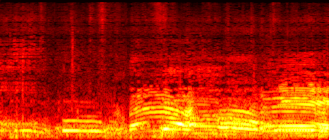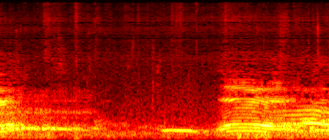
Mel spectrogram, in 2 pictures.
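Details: Tame cow walking through green forest countryside, producing a series of arching, harmonic moos, loud in the middle, a softer short low, then another rising call.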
